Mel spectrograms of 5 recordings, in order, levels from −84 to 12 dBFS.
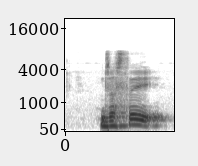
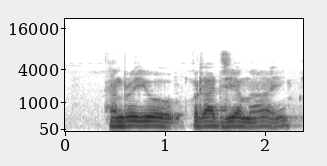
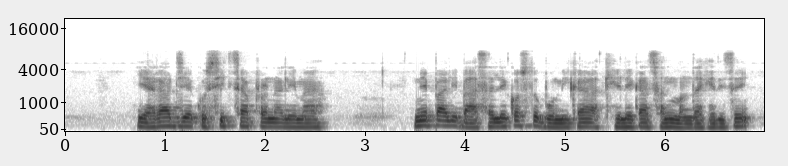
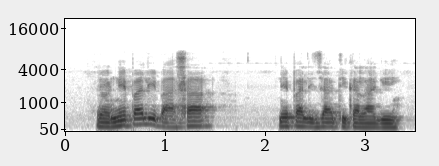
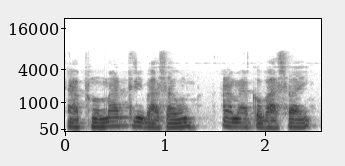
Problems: background conversations at intervals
